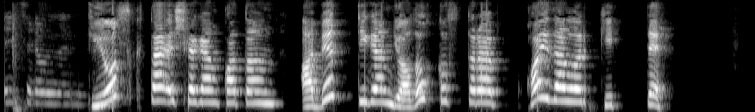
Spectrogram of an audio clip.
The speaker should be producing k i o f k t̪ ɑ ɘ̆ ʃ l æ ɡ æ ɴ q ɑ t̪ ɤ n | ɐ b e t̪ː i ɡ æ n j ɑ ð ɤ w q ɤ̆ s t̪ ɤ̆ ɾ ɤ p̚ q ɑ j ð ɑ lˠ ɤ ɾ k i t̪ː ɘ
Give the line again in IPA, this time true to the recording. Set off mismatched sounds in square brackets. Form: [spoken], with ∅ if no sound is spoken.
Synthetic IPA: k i o [s] k t̪ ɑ ɘ̆ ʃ l æ ɡ æ ɴ q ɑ t̪ ɤ n | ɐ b e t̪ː i ɡ æ n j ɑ ð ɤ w q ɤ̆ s t̪ ɤ̆ ɾ ɤ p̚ q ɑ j ð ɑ lˠ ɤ ɾ k i t̪ː ɘ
